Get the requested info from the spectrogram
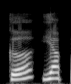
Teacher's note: हवा कुछ पल के लिए रुकती है और फिर एकदम से बाहर निकलती है। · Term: स्पर्श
